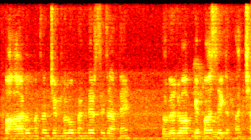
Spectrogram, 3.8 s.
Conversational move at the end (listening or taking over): listening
